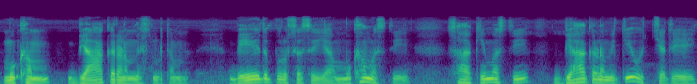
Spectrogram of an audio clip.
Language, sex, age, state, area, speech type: Sanskrit, male, 18-30, Uttarakhand, rural, spontaneous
